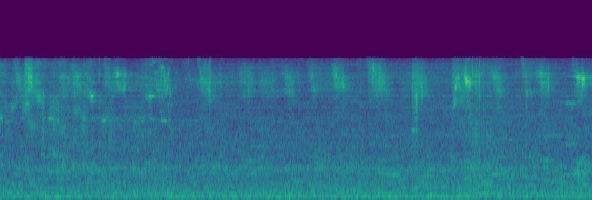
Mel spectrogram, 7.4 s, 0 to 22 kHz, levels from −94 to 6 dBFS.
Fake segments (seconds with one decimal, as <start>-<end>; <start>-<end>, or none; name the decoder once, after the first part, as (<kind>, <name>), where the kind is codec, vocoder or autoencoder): 0.0-1.9 (codec, SNAC); 2.5-7.4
